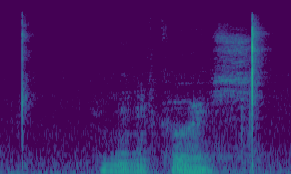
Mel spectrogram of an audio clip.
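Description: A faint click, then two short low murmured vocal sounds, a brief hiss, and a sharp click near the end: the switch of the ultraviolet light being turned on.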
